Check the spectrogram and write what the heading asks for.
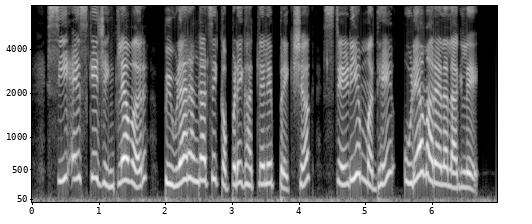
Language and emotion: Marathi, happy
